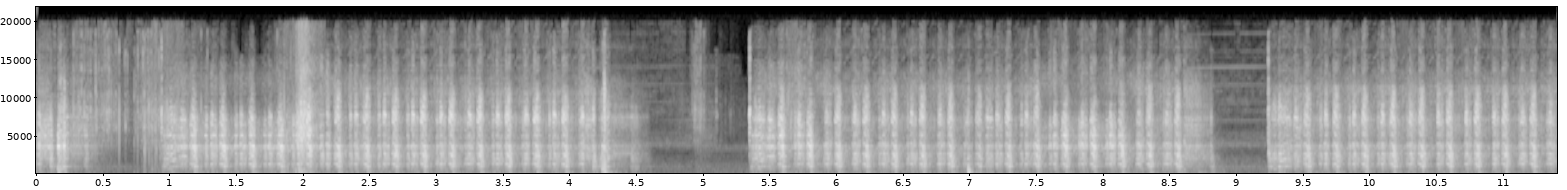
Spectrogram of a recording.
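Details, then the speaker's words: Keeway RKR 125 motorcycle, 6,430 miles, push-button start: three fast, even cranking bursts with short pauses, never catching; cranks but won't start though fuel pump runs and relays click. Owner suspects a bad battery, not confirmed. "okay um yeah that doesn't want to start sounds like it wants start but this isn't looking good let's try it again come on"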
